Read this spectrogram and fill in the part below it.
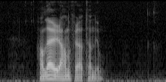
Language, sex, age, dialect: Faroese, male, 15-35, Norðurstreymoy/Eysturoy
